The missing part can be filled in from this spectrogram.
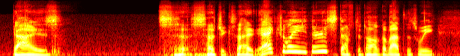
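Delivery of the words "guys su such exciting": sarcastic, stumbling delivery. Introducing the week's episode to co-hosts: sarcastic. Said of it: "I was trying to be sarcastic".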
